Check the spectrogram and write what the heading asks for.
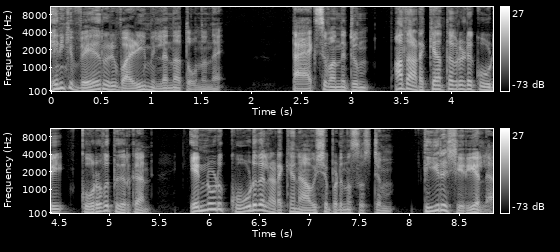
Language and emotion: Malayalam, disgusted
